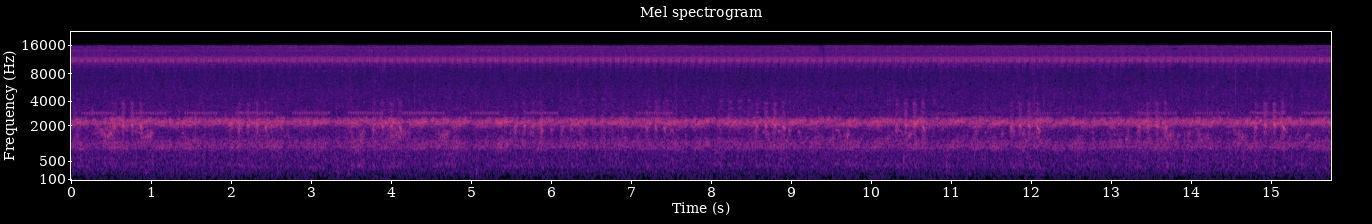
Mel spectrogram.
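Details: Frog calls from a nighttime swamp, short clicking pulse trains recurring every couple of seconds within a continuous chorus and a bright, steady background hiss.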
